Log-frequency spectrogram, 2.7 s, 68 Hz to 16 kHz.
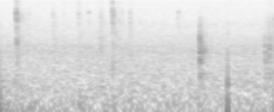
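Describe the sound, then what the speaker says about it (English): Light tapping on a computer keyboard at a Windows 8 machine, a few soft, sparse keystrokes close by in a quiet room, with no voices. "so I'm just typing there"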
